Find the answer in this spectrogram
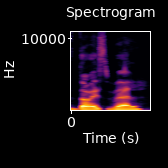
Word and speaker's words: Deutsche Welle: Deutsche Welle. I'm gonna go with that. Well, you take German, so you tell me. It's Deutsche Welle.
